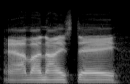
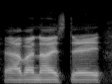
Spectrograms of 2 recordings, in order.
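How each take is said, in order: The two takes are said the same way.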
